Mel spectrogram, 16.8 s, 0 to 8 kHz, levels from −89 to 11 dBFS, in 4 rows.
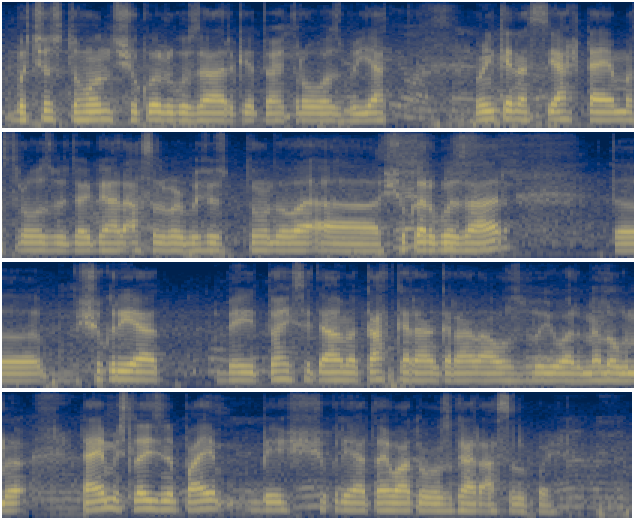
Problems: background sounds at intervals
